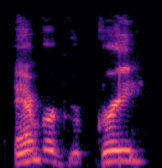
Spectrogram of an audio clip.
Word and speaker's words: Ambergris: familiarity with uh how do i i always pronounce it wrong ambergris amber gree it's a very hard key ambergris key okay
